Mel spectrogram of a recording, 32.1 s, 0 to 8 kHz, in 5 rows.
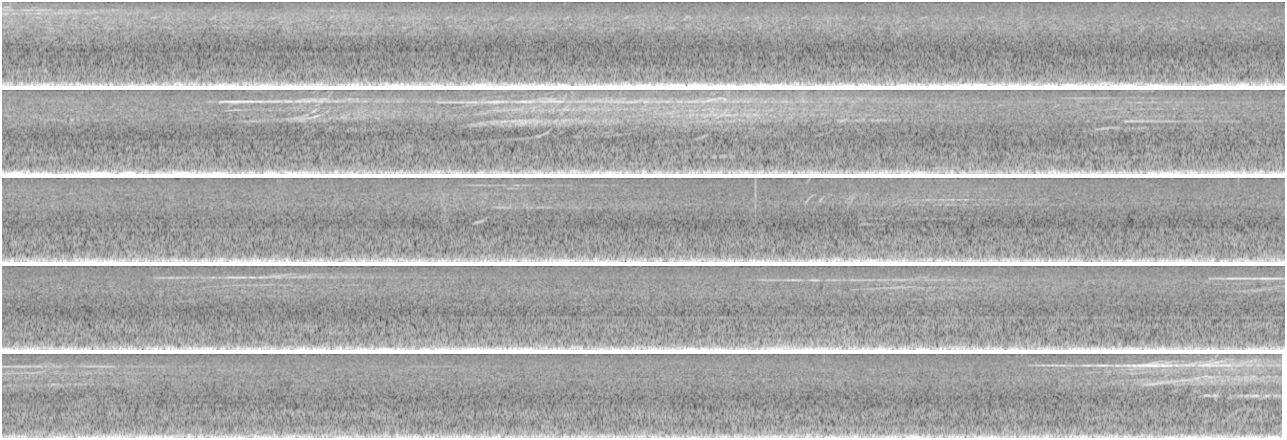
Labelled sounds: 7.4	8.3	killer whale, southern resident, 2.0 to 7.3 kHz
11.8	12.3	killer whale, southern resident, 0.99 to 3.5 kHz
15.0	15.6	killer whale, southern resident, 1.5 to 3.4 kHz
16.7	17.8	killer whale, southern resident, 1.4 to 4.8 kHz
19.9	21.1	killer whale, southern resident, 3.8 to 5.9 kHz
23.0	24.1	killer whale, southern resident, 2.3 to 5.2 kHz
25.2	26.3	killer whale, southern resident, 2.4 to 5.5 kHz

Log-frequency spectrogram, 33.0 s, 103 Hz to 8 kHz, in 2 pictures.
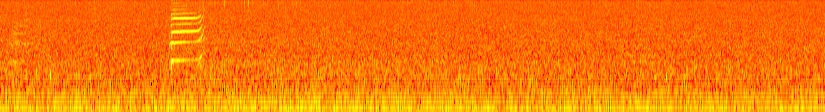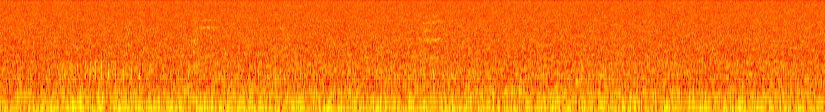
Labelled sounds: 3.4	4.1	killer whale, northern resident, G clan, 0.80 to 7.1 kHz
24.9	25.3	killer whale, northern resident, G clan, 3.2 to 3.4 kHz

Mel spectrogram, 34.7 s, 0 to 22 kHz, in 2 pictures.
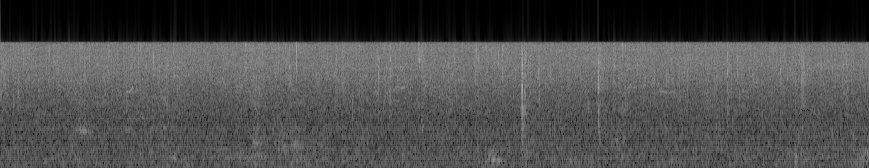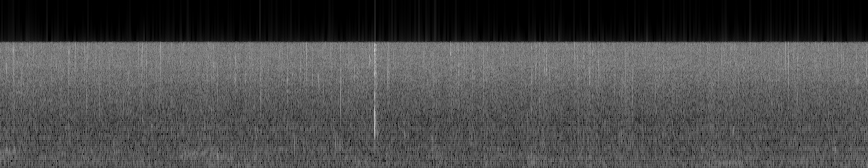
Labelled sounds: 1.5	1.9	humpback whale, 0.81 to 0.97 kHz
7.9	8.1	humpback whale, 2.5 to 2.7 kHz

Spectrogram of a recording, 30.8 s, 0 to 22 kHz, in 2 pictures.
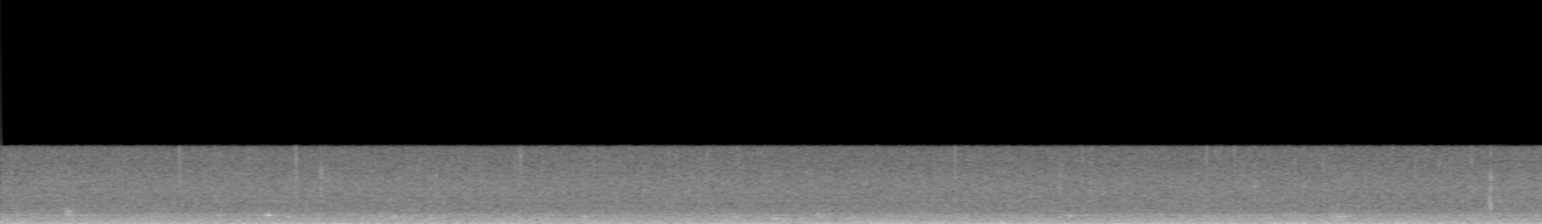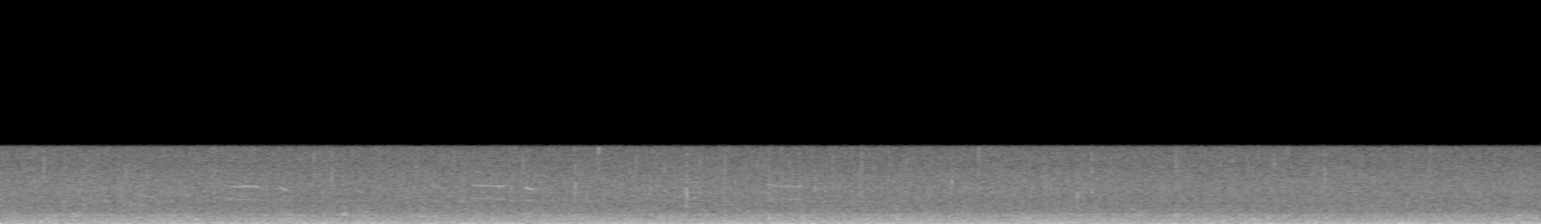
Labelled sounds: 17.7	18.0	Pacific white-sided dolphin, 3.6 to 3.8 kHz
20.1	20.5	Pacific white-sided dolphin, 2.5 to 3.9 kHz
23.1	23.4	Pacific white-sided dolphin, 3.7 to 3.9 kHz

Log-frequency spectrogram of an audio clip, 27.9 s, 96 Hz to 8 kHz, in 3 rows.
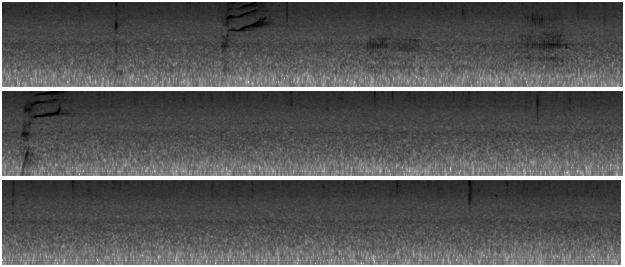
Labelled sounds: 3.4	4.0	humpback whale, 1.7 to 8.0 kHz
5.5	5.8	humpback whale, 1.1 to 1.2 kHz
8.1	8.4	humpback whale, 0.78 to 1.1 kHz
9.7	10.4	humpback whale, 1.8 to 7.8 kHz

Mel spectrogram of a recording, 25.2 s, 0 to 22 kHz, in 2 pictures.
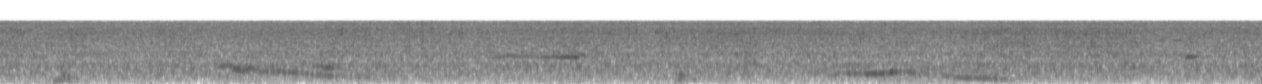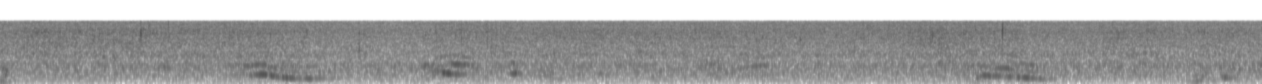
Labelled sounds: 2.2	2.6	humpback whale, 0.78 to 0.97 kHz
4.9	5.8	humpback whale, 1.2 to 1.5 kHz
15.1	15.4	humpback whale, 0.78 to 1.0 kHz
17.1	17.4	humpback whale, 0.84 to 1.0 kHz
20.0	20.3	humpback whale, 0.78 to 0.94 kHz

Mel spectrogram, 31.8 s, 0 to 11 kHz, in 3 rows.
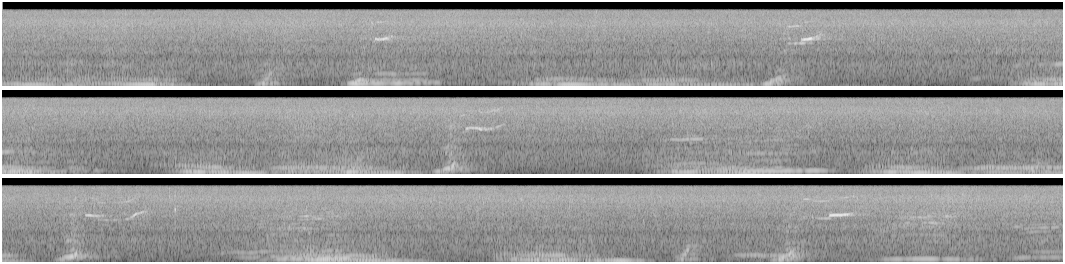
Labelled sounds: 3.7	4.0	humpback whale, 2.2 to 2.8 kHz
7.8	8.3	humpback whale, 1.9 to 3.0 kHz
15.2	15.7	humpback whale, 1.9 to 2.8 kHz
17.2	17.7	humpback whale, 1.3 to 1.6 kHz
22.1	22.7	humpback whale, 1.9 to 2.8 kHz
24.2	24.5	humpback whale, 2.0 to 2.2 kHz
29.5	30.5	humpback whale, 1.0 to 2.6 kHz
31.4	31.7	humpback whale, 1.1 to 1.5 kHz

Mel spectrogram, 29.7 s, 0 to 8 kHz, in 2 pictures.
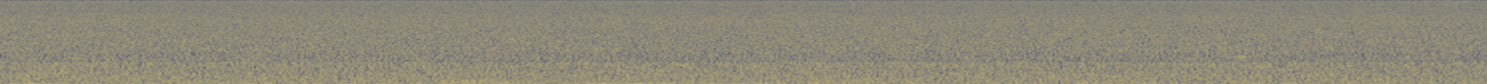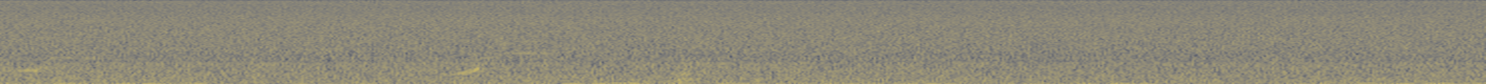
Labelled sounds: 20.0	20.2	humpback whale, 1.1 to 1.2 kHz

